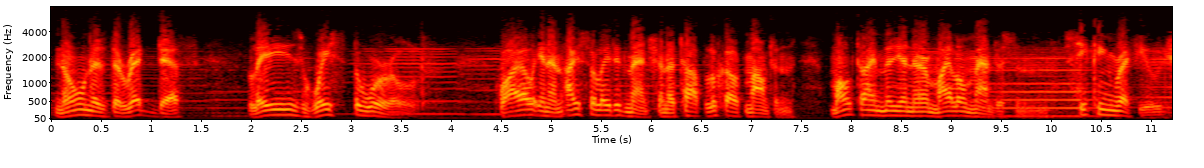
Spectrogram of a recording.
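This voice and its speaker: A man hosting and narrating a radio mystery in a deliberate, suave, ominous way with dramatic pauses. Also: on the low side, animated. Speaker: host and narrator. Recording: muffled old radio broadcast over music.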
